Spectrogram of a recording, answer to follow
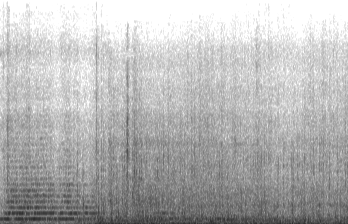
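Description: Mountain bike disc brakes squealing with a pitched howl for about a second. After that comes the steady rumble and rattle of the bike rolling down a rough dirt trail, with wind on the microphone.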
